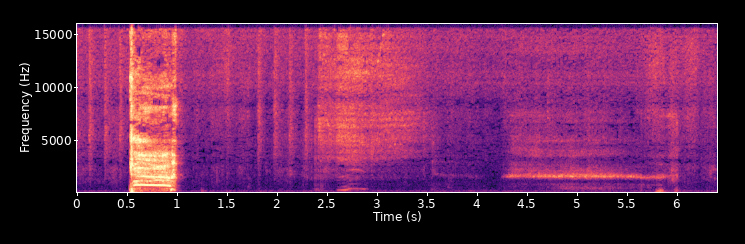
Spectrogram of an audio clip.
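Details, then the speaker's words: Cough from an adult with a worsening cold, with sneezing, sniffling and a catch in the throat when talking too much; cough. "I'm going to apologize now for any sneezing or sniffling or coughing that I might do like in a second sorry kind of catches especially if I talk too much"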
